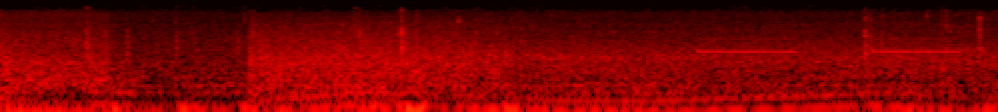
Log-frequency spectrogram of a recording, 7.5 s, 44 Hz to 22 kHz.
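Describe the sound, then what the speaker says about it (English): Rain falls in the video game Farming Simulator 22 as a faint, steady hiss that continues throughout, with a few brief electronic beeps near the end. "it's starting to rain."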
